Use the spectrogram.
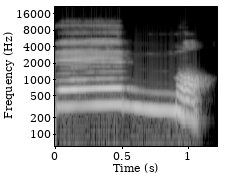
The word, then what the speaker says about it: aimant: Un aimant. Je fais la liaison. Le T est muet.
